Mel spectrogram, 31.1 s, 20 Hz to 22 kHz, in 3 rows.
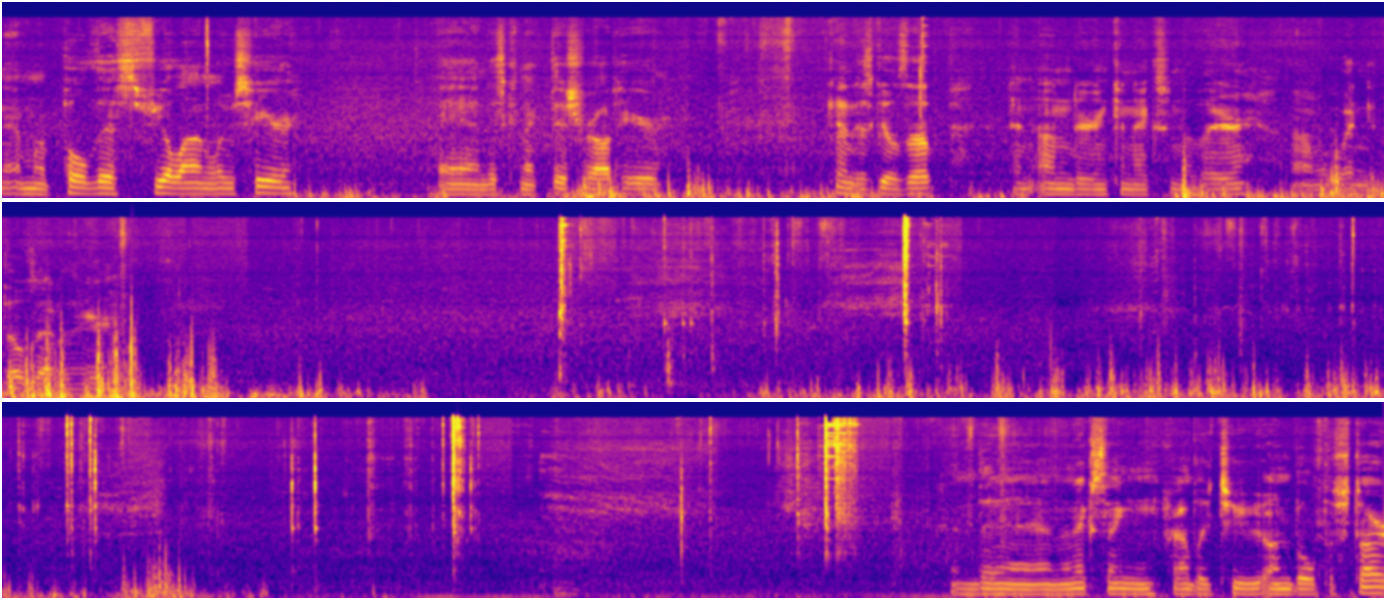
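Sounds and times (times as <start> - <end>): metal tools clinking: 14.5 - 15.8, 26.0 - 27.8.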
